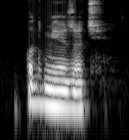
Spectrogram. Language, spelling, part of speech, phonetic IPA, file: Polish, odmierzać, verb, [ɔdˈmʲjɛʒat͡ɕ], LL-Q809 (pol)-odmierzać.wav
